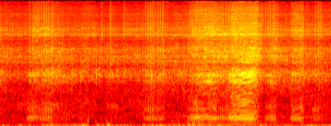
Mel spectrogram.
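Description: An enduro motorcycle engine revs up and down.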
